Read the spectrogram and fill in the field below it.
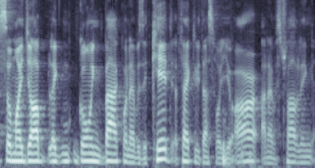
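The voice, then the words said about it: Irish accent. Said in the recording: “clearly I'm not from Australia with this accent ... the stereotypical Irish drunk guy”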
